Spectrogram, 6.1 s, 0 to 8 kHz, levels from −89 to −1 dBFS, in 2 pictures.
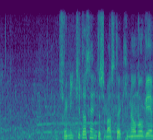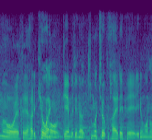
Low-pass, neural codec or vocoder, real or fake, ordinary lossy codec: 7.2 kHz; codec, 16 kHz, 4 kbps, X-Codec, HuBERT features, trained on balanced general audio; fake; none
